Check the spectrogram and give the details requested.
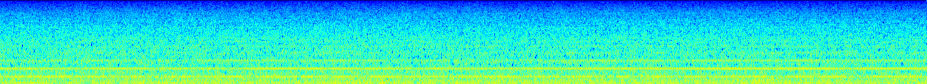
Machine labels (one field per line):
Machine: fan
